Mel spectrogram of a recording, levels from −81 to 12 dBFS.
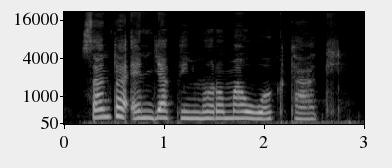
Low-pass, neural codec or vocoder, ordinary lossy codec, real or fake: none; vocoder, 44.1 kHz, 128 mel bands, Pupu-Vocoder; none; fake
